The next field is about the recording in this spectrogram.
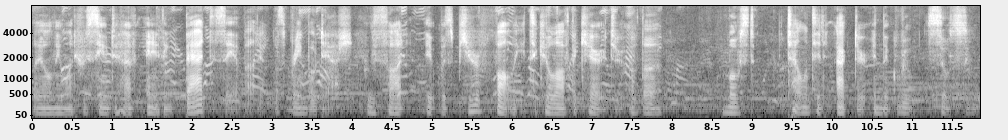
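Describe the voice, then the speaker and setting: A man's voice: low voice, normal speed. A man reading a story aloud as narrator, in a scripted audiobook style. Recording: music under the reading.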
